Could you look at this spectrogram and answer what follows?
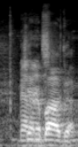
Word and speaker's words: Genobaga: So in order to get it right, I had to spell it JENOH-BAGA, and now it says Calen Genobaga.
